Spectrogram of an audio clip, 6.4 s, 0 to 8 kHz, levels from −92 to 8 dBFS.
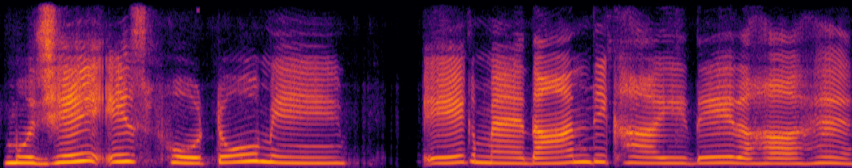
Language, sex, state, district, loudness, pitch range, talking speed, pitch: Hindi, female, Madhya Pradesh, Katni, -16 LUFS, 260-295 Hz, 95 wpm, 270 Hz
